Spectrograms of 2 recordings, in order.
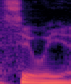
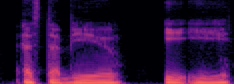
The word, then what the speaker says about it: Sui: Sooie is Sooie uh Sui Sue Ee is kind of how you're supposed to pronounce it.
